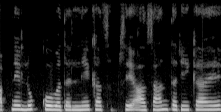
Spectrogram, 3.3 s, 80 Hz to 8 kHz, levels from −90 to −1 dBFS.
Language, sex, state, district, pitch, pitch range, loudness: Hindi, female, Bihar, Araria, 275 Hz, 265-285 Hz, -25 LUFS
